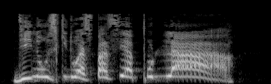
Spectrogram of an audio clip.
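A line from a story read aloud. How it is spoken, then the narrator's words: Shouting from window. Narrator (French): cria Fred à la fenêtre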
